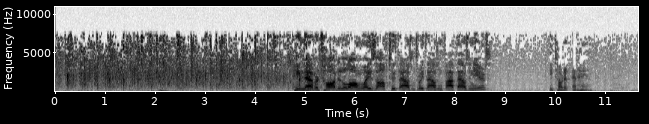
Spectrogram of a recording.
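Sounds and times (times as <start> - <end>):
audience applause: 0.0 - 5.4
speech: 4.8 - 8.8, 9.9 - 10.8.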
